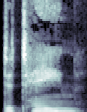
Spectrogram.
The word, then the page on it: detain: American English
